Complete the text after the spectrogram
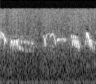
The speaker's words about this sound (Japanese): ピーチクピーチク小鳥が鳴いて、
